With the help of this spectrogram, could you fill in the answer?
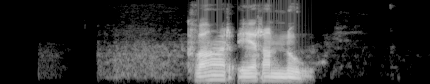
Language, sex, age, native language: Icelandic, male, 20-29, Icelandic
